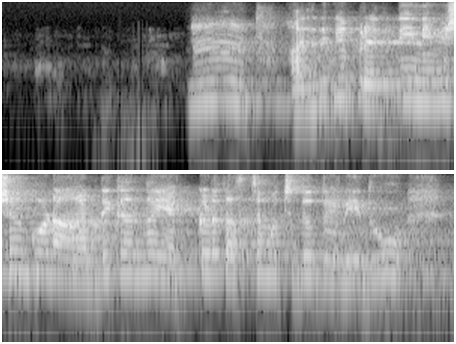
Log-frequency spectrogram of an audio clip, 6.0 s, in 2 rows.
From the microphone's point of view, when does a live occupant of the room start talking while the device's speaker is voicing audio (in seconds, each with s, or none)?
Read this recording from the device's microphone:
1.2 s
